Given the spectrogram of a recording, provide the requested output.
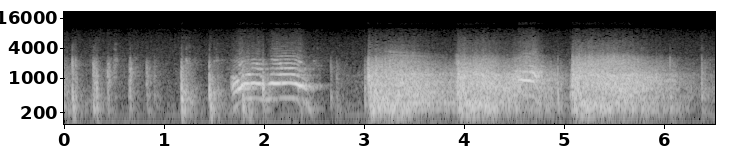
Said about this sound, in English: You were close, but he missed me. Well, you two didn't miss him. I don't know which one of you fired first, but either both would have done it.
